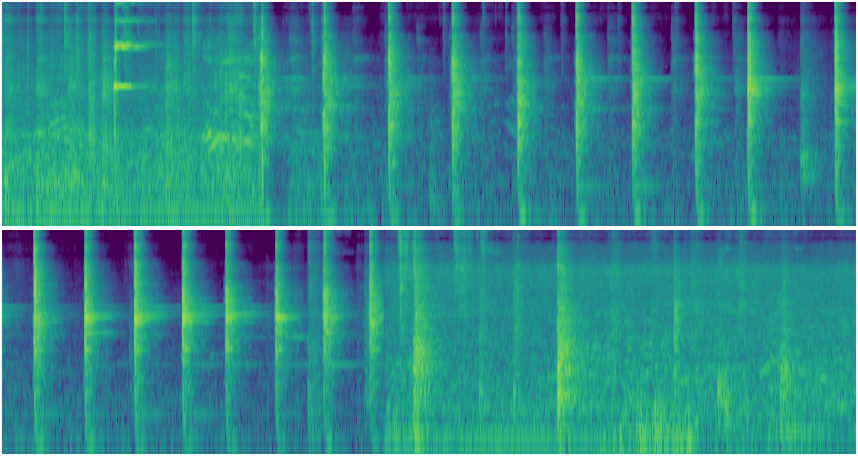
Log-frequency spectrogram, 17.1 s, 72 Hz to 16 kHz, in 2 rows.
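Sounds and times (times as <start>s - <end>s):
hammer striking metal: 1.0s - 14.4s.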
